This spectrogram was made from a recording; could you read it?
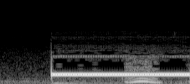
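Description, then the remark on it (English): A voice imitates telephone dialing tones for an overseas call to Korea: after a half-second of quiet, a loud, steady, pure mid-pitched hum starts abruptly and holds one pitch to the end, with a brief warbling wobble partway through. “How does your voice make all those tone-like noises, by the way?”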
